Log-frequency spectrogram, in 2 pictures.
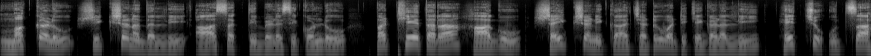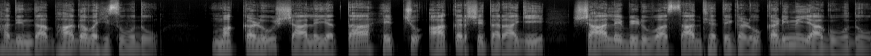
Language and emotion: Kannada, neutral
